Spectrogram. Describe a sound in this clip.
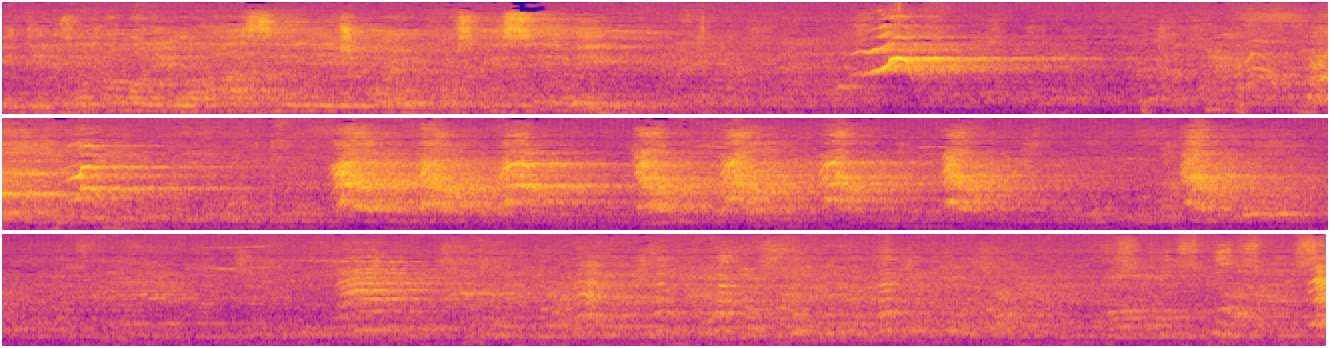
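A woman calls out commands to a dog.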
